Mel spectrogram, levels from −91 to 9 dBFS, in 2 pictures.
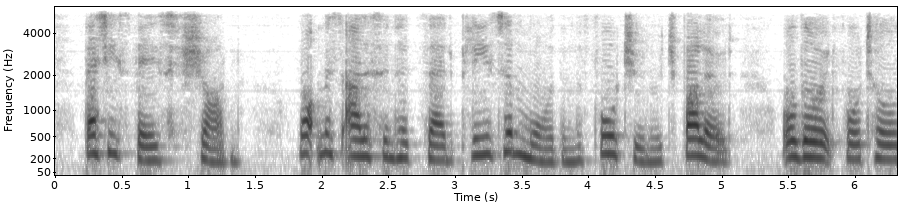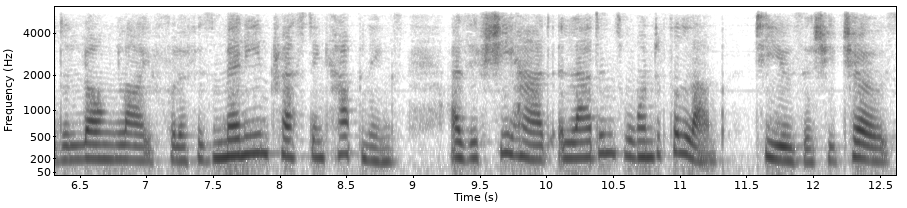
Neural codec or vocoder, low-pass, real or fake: none; 5.4 kHz; real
